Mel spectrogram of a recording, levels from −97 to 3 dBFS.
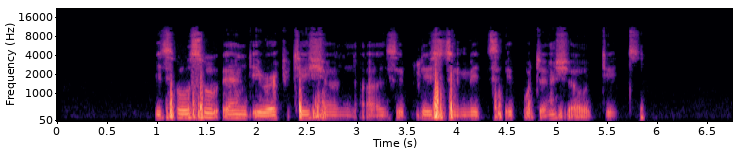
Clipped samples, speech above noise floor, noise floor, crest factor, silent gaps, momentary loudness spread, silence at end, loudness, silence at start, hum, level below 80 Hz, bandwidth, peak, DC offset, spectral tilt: under 0.1%; 60 dB; -84 dBFS; 26 dB; none; 18 LU; 0.9 s; -24 LUFS; 1 s; none; -66 dBFS; 11 kHz; 0 dBFS; under 0.1%; -6 dB/octave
